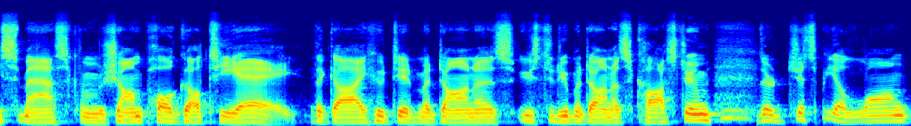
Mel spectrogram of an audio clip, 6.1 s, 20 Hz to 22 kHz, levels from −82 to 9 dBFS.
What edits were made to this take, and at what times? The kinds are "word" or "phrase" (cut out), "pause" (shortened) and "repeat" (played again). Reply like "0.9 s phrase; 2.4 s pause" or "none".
5.0 s word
